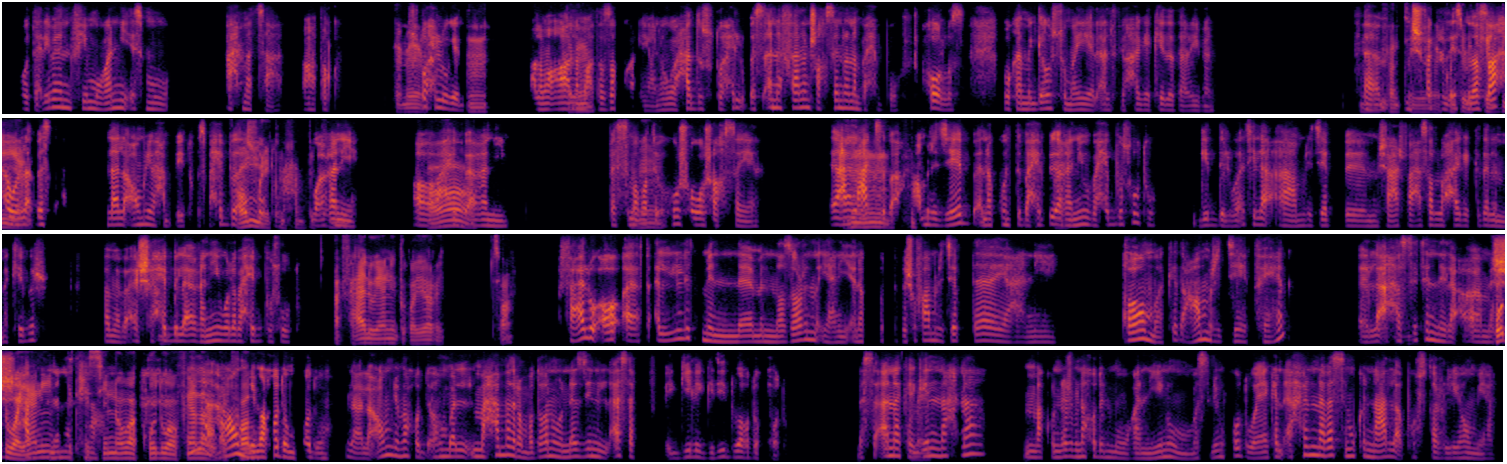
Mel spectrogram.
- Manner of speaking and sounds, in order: tapping; laughing while speaking: "اهم"; chuckle; in English: "بوستر"
- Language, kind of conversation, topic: Arabic, podcast, إيه هي الأغنية اللي بتواسيك لما تزعل؟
